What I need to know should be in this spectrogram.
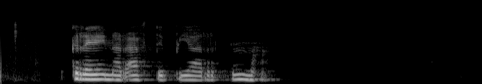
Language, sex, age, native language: Icelandic, female, 8, Icelandic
